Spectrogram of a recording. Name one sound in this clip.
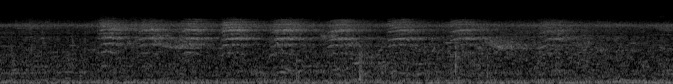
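A monkey gives a run of short, quick calls.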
